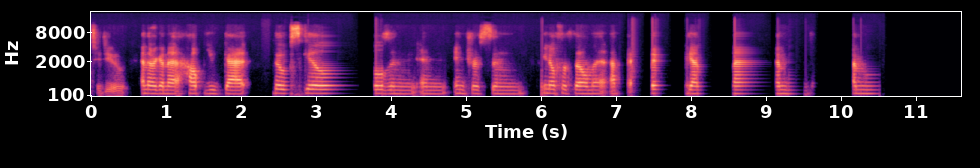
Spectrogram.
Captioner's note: Zoom cuts out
